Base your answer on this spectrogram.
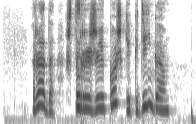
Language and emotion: Russian, positive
